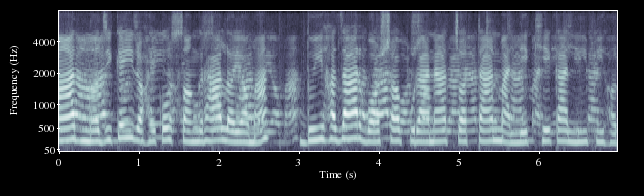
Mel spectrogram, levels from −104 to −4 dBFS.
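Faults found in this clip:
Echo with no canceller, throughout the clip. Every phrase is followed by a quieter, thinner copy about 8 dB below the direct speech, trailing by roughly 0.4 s. Probable component: far-end echo cancellation missing or disabled. The far end plays the call on a loudspeaker, its microphone picks it up, and it returns after the network round trip. The band limit at 8 kHz on both copies fits a wideband call codec such as G.722.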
